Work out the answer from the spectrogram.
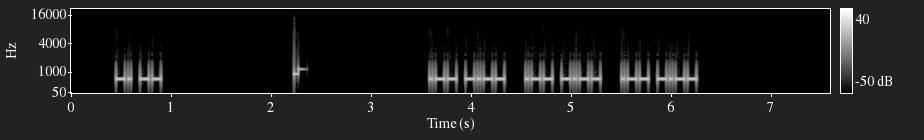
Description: Morse code, heard as a keyed tone, about 40 wpm, 700 Hz. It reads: NM WY WY WY
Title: US States Repeated 3x 40wpm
